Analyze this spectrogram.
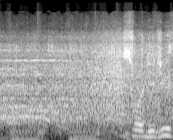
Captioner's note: audience cheers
